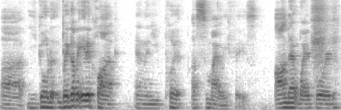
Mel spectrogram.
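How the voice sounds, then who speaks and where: In an echoey room, a young man co-hosting a podcast chats in an easy, laid-back way and laughs often. His mid-range voice is warm, and he talks fairly quickly.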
